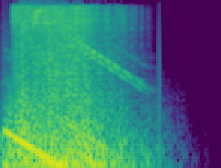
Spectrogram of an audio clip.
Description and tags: robot-death
IF YOU ARE GOING TO USE THIS SOUND, I'd love to know what for ;)
This is a sound made from samples from here as well as my own recordings. This is for a Videogame I'm working on for the free open-source RTS engine Glest Advanced Engine. The game is called Constellus.
Alien, electric, explosion, robot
